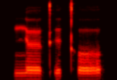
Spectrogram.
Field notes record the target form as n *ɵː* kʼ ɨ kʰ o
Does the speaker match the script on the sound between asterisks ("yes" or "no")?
yes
